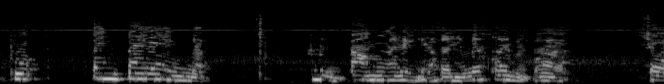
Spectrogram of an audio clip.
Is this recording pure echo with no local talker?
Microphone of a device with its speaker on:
Yes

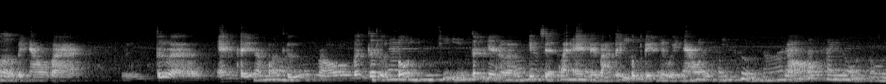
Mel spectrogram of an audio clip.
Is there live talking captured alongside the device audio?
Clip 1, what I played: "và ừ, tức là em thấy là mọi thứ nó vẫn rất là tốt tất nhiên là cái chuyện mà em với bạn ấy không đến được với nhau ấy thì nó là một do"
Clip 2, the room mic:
Yes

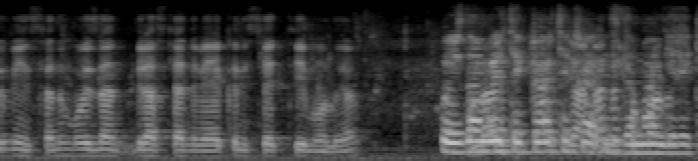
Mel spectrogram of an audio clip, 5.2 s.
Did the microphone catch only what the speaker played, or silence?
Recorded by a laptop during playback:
No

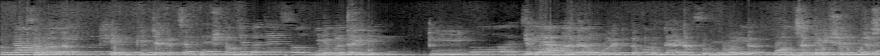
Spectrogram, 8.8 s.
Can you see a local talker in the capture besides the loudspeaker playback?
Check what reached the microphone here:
Yes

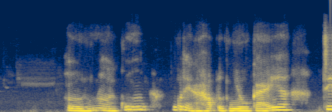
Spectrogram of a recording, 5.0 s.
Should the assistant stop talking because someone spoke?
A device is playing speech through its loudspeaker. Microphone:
No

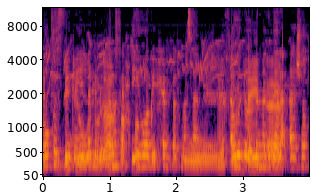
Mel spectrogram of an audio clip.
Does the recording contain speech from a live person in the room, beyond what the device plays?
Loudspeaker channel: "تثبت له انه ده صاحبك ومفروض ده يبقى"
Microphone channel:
Yes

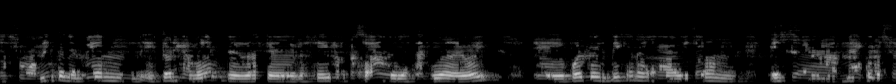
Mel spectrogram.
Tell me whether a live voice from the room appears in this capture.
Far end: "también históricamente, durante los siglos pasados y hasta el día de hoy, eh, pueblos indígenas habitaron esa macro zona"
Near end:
No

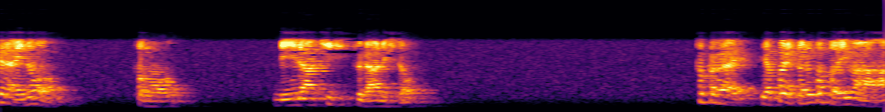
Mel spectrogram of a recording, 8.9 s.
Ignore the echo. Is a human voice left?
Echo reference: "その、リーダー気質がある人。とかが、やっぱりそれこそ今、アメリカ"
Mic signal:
No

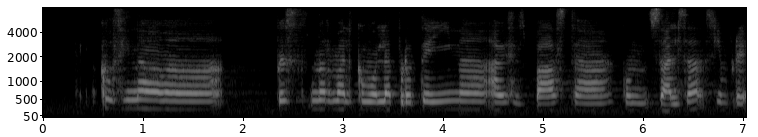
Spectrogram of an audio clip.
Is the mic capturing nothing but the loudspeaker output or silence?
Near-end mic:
Yes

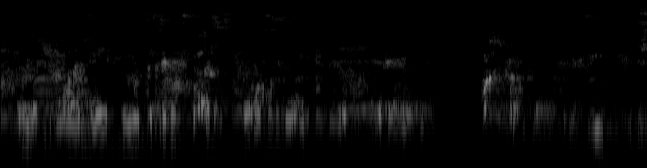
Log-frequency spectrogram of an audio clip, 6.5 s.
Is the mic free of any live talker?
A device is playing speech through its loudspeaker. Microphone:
Yes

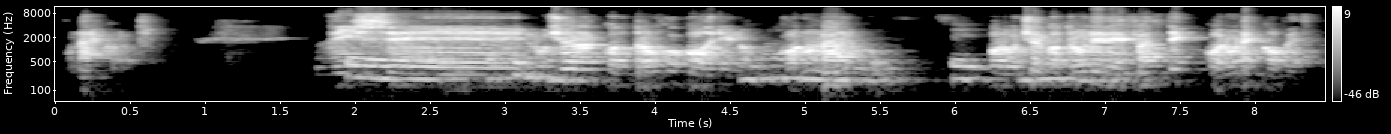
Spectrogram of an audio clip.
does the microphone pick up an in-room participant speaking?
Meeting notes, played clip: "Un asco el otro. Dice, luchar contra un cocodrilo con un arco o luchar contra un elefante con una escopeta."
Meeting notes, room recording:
Yes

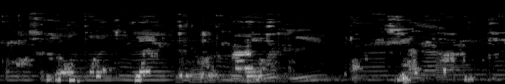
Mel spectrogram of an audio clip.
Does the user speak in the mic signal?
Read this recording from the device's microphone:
Yes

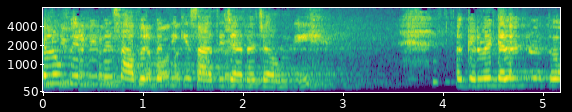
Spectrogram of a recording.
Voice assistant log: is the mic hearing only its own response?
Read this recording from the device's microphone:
No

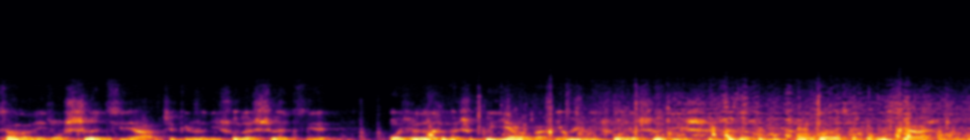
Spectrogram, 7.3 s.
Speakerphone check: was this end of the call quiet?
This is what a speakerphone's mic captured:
Yes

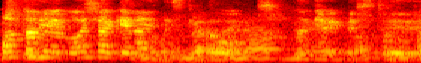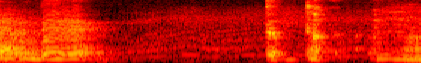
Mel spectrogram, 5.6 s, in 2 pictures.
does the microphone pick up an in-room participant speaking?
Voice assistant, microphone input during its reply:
Yes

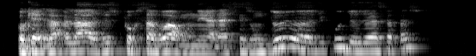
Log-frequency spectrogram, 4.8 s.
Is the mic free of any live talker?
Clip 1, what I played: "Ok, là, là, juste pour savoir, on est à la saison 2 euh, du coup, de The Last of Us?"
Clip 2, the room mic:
Yes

